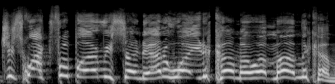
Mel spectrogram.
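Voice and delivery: very high, argumentative yelling. Retelling what the son yelled back in the car: imitating son yelling back. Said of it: "yelling at each other".

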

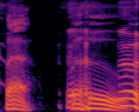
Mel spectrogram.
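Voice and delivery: flat, spiritless, unenthusiastic delivery. Imagining Bloomberg in a Mario game: uncharismatic deadpan Bloomberg as Mario. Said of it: "His uncharismatic deadpan voice".

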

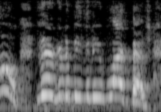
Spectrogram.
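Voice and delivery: shouting high and fast.

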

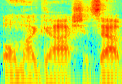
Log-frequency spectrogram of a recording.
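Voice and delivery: mock gleeful, excited, thrilled outburst. Retelling finding the new preseason magazine at a bookstore: imitating own excited reaction. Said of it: "I was so excited".

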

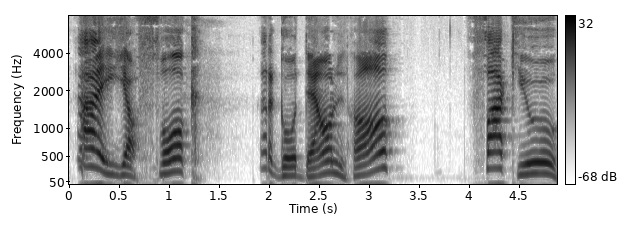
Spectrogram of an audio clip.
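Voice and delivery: slow, loud mock Scottish accent.

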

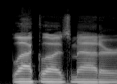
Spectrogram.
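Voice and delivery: plain

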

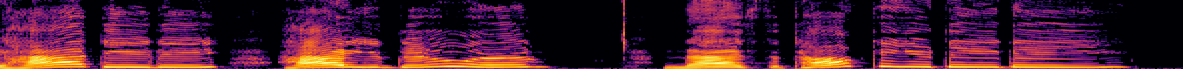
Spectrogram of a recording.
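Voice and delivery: very high, very slow Southern drawl. Recall your late mother greeting you, imitating your southern mother. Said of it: "great imitation of my mother".

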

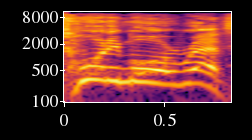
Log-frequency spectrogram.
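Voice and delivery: mock gym bark, very high. Retelling a workout order shouted at the group: imitating Ice Train yelling. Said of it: "because Ice Train's yelling it".

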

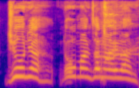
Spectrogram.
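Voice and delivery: put-on very high-pitched Jamaican accent. Imitating how a co-host's mother says her saying, Jamaican accent. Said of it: "I just like the Jamaican accent".

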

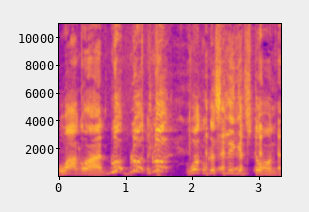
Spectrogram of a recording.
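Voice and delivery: put-on Jamaican accent. Trying a different language for the show's welcome, a speaker opens in a Jamaican accent. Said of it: "You got a Jamaican accent, right?".

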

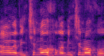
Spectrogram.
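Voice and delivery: anguished, high, pained yelping scream. Retelling how your sister reacted to milk-soaked paper on her eye: retelling a scream. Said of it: "y empieza a gritar".

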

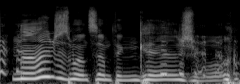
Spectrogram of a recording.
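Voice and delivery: snooty, snotty, put-on cocktail-party martini voice. Acting out someone saying they want something casual: put-on snotty martini-holding voice. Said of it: "we say it like a snotty, holding a martini voice".

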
